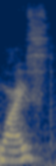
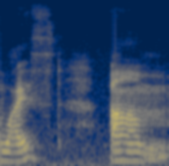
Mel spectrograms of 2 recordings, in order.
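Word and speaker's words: Wiest: I think that's how you say her name, Weist. Brianna Weist.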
